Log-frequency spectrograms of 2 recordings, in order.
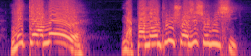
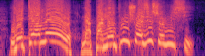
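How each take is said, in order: Both takes have the same delivery.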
